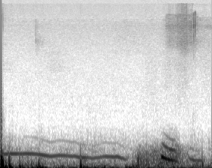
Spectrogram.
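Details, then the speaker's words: Lung auscultation teaching quiz: a continuous, high, musical whistle through the breath, a wheeze (sibilo) from narrowed airways. "Isso aí é um sibilo."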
